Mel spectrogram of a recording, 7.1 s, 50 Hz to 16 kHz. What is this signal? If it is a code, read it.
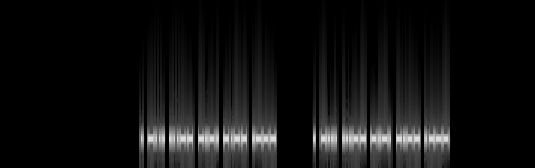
Morse code, heard as a keyed tone, about 48 wpm, 700 Hz. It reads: EB3CYJ EB3CYJ
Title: DXCC-100 Call Signs - 6 Characters - Repeated 2x - 50wpm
